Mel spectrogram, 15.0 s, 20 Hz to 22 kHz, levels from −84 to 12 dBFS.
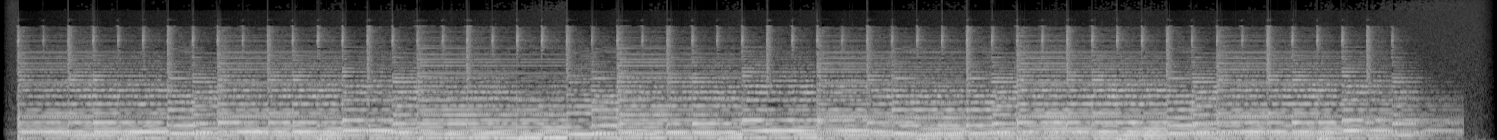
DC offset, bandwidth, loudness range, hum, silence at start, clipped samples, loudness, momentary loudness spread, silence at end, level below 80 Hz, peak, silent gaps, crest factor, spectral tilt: under 0.1%; 15.5 kHz; 0 LU; none; 0.15 s; 0.4%; -9 LUFS; 2 LU; 0.35 s; -26 dBFS; 0 dBFS; none; 10 dB; -5 dB/octave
